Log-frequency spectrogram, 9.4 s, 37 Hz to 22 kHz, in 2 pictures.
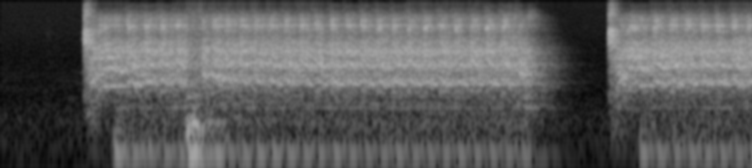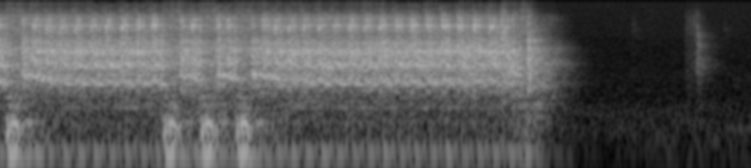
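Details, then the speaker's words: Honda CBR600 engine out of frame, no throttle hooked up: two short bursts of revving that die after a few seconds each; gasoline in float bowls but it only runs on starter fluid. "it has gasoline in the float bowls but it only seems to want to run on starter fluids"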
